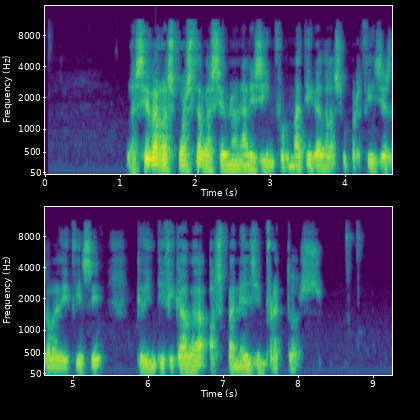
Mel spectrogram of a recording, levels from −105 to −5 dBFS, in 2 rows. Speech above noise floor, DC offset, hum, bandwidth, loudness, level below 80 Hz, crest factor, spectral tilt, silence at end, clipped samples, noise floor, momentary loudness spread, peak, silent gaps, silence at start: 54 dB; under 0.1%; none; 11.5 kHz; -20 LUFS; -54 dBFS; 20 dB; -4.5 dB/octave; 0.95 s; under 0.1%; -74 dBFS; 13 LU; 0 dBFS; none; 1.1 s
